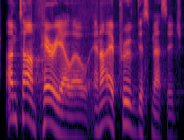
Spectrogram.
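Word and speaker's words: Perriello: Uh, Pernelloo. I'm Tom Perryello and I approve this message because how you pronounce instead we tend to work on the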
